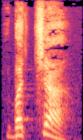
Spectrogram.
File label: urdu child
